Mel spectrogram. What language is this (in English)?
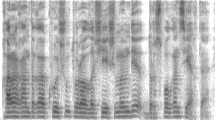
Kazakh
